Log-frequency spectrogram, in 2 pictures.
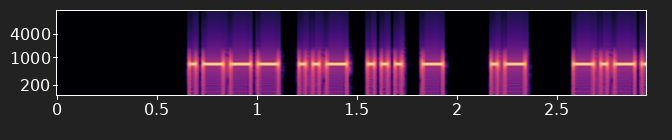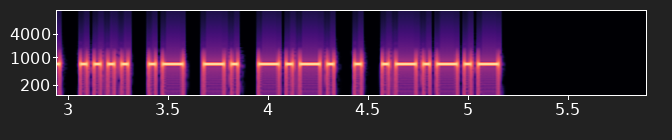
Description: Morse code, heard as a keyed tone, about 34 wpm, 700 Hz. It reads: JUST A CHANCE.
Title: Sentences from Top 800 Words 35wpm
